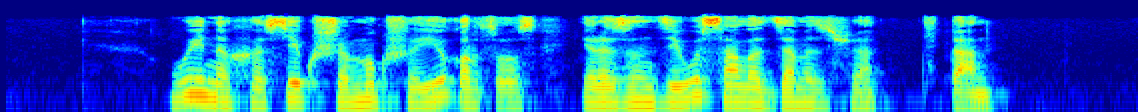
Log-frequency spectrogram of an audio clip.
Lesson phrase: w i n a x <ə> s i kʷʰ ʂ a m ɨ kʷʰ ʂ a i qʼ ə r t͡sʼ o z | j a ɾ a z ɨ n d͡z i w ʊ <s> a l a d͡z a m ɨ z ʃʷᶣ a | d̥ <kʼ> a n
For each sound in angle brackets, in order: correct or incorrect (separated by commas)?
incorrect, correct, incorrect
